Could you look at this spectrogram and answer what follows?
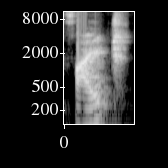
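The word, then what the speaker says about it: fight: এইচ টি লাইট এফ আই জি এইচ টি ফাইট ডব্লিউ ই আই জি এইচ T wait wait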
